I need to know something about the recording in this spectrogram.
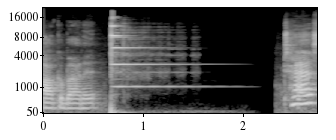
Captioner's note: bell chime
